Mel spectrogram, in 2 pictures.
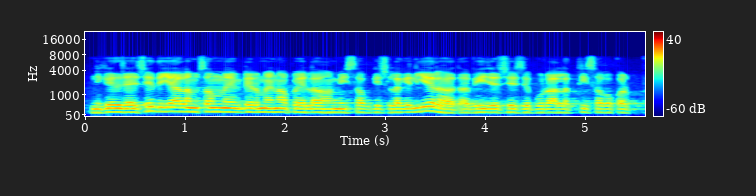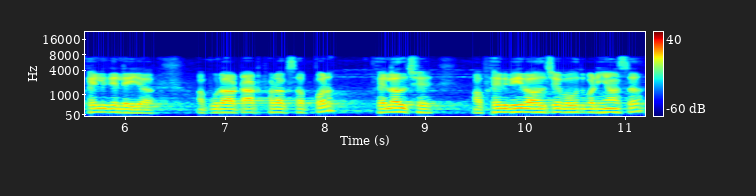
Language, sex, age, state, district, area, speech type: Maithili, male, 30-45, Bihar, Supaul, rural, spontaneous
